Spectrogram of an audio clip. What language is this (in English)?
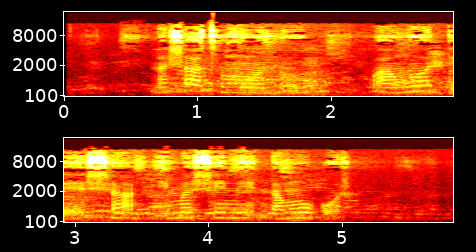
Kinyarwanda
